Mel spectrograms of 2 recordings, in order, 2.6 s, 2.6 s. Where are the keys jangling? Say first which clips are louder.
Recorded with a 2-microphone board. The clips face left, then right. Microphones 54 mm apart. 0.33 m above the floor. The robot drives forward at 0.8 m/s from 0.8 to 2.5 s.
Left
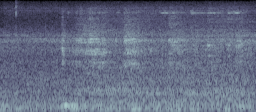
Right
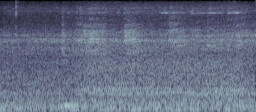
Left 3 dB; 50° left (ahead or behind), 1.3 m; by 2.6 s 40° left (ahead or behind), 1.7 m.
